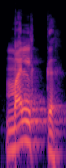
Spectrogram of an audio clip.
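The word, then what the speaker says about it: ܡܠܟܝ: നമ്മൾ ഉച്ചാരണ നിയമങ്ങളിൽ പഠിച്ചതാണ്, ഒരു പദത്തിൻ്റെ അവസാനത്തെ അക്ഷരം യൂത് വരികയും ആ യൂതിനും അതിൻ്റെ തൊട്ടു മുമ്പുള്ള അക്ഷരത്തിനും സ്വരമില്ലാതിരിക്കുകയും ചെയ്താൽ ആ യൂത് ഉച്ചരിക്കുന്നില്ല. ഇത് മൽക്ക് എന്ന് തന്നെയാണ് ഉച്ചരിക്കുന്നത്. എൻ്റെ രാജാവ്, മൈ കിങ്.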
